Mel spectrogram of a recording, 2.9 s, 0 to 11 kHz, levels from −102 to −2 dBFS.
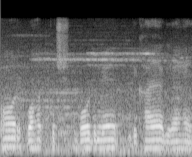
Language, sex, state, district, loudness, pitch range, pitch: Hindi, female, Uttar Pradesh, Lucknow, -17 LUFS, 120-130 Hz, 125 Hz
